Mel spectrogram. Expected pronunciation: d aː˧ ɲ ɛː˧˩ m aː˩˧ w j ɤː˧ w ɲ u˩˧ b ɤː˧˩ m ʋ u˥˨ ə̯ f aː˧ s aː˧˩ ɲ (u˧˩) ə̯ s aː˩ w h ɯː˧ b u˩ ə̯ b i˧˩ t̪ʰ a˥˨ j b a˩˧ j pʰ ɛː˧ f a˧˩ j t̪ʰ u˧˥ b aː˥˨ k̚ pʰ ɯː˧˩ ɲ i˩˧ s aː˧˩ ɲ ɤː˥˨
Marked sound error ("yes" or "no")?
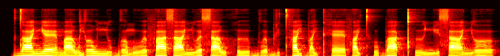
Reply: yes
